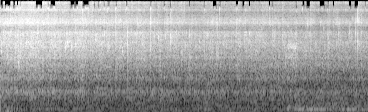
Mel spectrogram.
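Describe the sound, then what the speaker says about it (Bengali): Soybean chunks fry in hot oil in a pan, giving a constant, close, broadband sizzle that holds steady throughout with no voices. "নাড়াচাড়া করে সুন্দর করে বেশ একটু লালচে করে সয়াবিনটাকে ভেজে নেব"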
